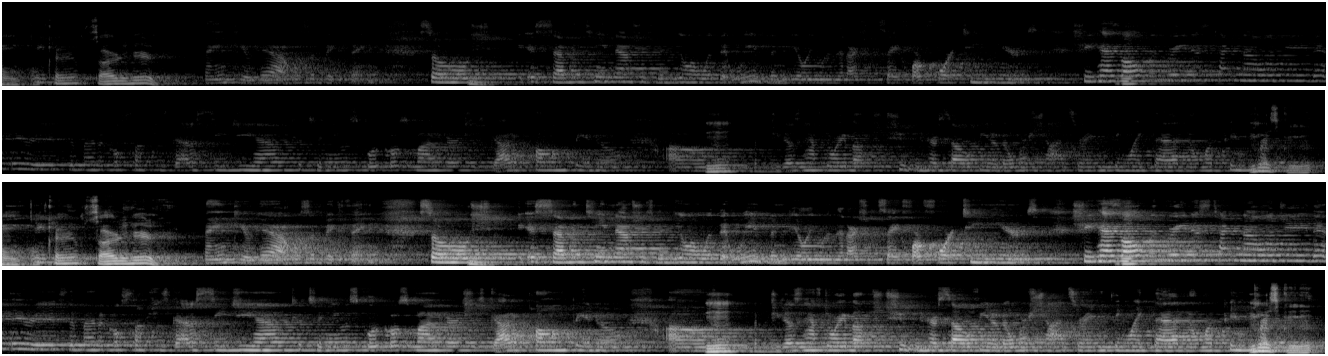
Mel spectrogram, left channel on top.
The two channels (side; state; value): left; quieter; 16.9 dB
